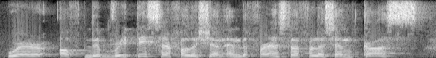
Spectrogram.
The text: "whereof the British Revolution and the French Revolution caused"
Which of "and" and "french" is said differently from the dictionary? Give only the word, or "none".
french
